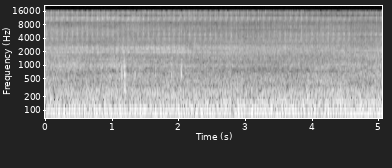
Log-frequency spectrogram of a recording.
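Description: Small cruiser-style motorcycle engine running steadily at low revs as the bike rolls slowly.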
